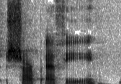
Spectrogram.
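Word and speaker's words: ♯FE: We're going to talk about Tokyo Mirage Sharp FE. That's how you pronounce it. This is what I've heard, that this is how you pronounce it. – And I, too, have been saying hashtag this whole time. So if you are like me, do not feel sad or guilty. – No, it's a sharp.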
